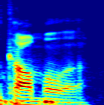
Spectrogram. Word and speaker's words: Kamala: Kyle, I promise you it's Kamala.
